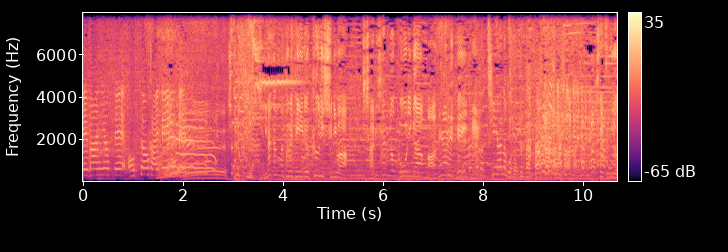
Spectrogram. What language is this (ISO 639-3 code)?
jpn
